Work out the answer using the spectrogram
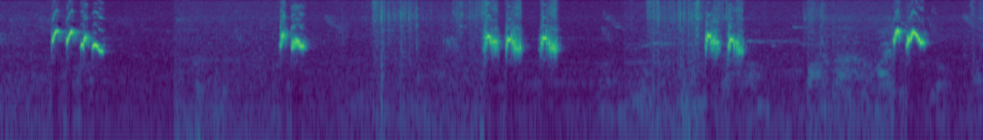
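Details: A caged female red-whiskered bulbul sings to stimulate a mature male, repeating short whistled phrases of two to four slurred notes every couple of seconds, amid bursts of wing flapping and rustling.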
